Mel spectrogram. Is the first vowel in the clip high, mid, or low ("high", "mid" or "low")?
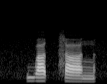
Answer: low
